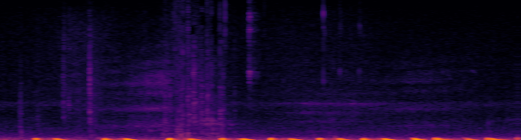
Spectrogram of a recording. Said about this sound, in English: Why's your heart beating so fast?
